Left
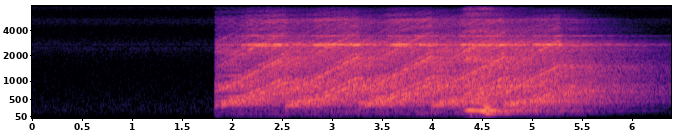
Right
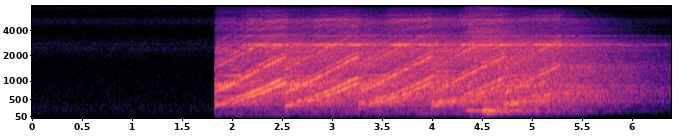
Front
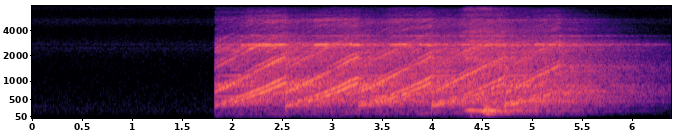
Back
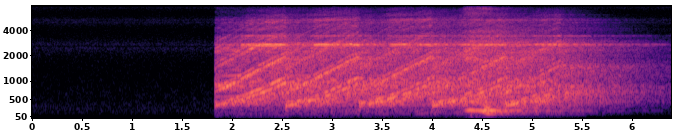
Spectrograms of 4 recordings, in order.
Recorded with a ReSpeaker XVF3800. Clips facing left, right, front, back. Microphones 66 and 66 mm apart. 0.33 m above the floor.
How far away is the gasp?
About 4 m.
